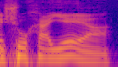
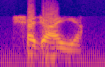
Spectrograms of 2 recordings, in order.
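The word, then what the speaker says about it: Shujaiya: Ascoltami, ma il quartiere che ieri è stato preso di mira a Gaza City, non so se lo pronuncio bene, Shuhayea. – Shajaya.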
